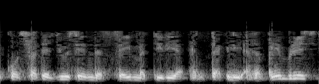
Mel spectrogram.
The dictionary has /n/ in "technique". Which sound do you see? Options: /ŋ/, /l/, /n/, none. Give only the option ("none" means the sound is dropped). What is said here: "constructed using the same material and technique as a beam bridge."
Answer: /l/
